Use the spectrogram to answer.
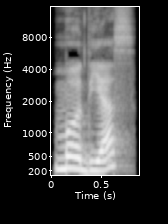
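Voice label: "мӧдъяс", Komi, female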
